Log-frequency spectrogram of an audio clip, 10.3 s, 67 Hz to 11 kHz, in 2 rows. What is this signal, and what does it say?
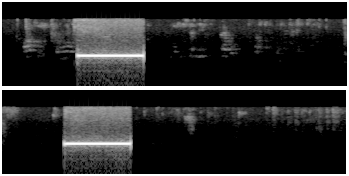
Ringback tone (Europe, 425 Hz), with speech.
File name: out- -2002- - - .5416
